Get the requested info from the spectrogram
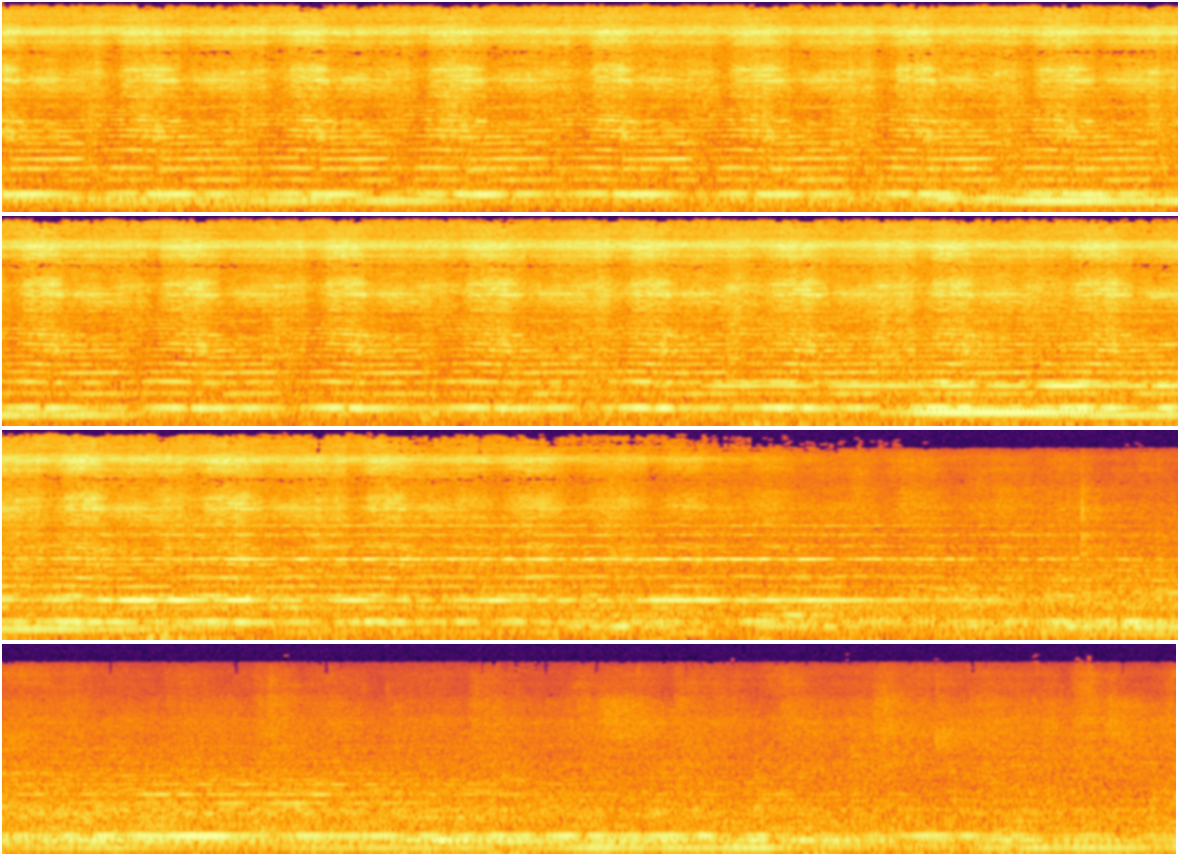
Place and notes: Veletrzni palac, PQ exhibition
walk around the Prague Quadrienale exhibition at the Veletrzni palace, where is the National Gallery collection of modern and contemporary art.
